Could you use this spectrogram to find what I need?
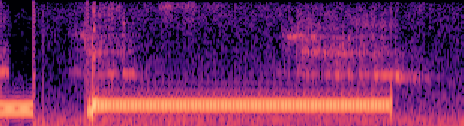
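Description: A telephone call transfer tone: a brief double tone, a short pause, then one long, steady mid-pitched tone holding for about two seconds before cutting off, with no talk over it.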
